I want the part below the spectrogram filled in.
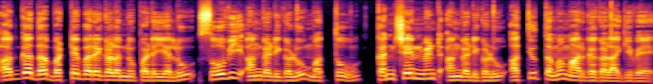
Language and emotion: Kannada, neutral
